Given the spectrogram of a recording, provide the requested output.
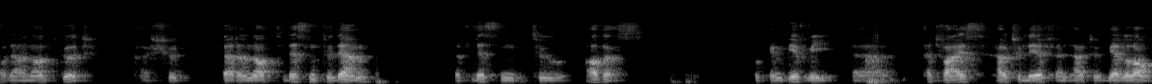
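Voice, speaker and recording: In a fairly low, monotone voice with flat intonation, a man speaks at a fairly slow pace. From Netherlands. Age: 60s. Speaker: guest sharing depression experience. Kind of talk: personal testimony. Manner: halting, many fillers.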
